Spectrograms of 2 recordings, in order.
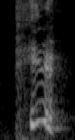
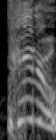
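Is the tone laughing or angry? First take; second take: laughing; angry. First: It is said with laughter, playfully. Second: It is said harshly, like yelling.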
